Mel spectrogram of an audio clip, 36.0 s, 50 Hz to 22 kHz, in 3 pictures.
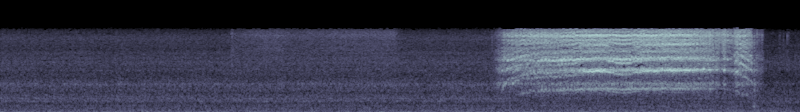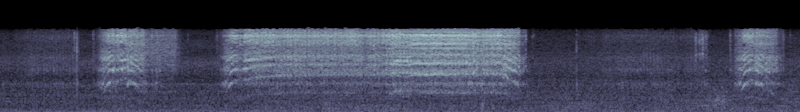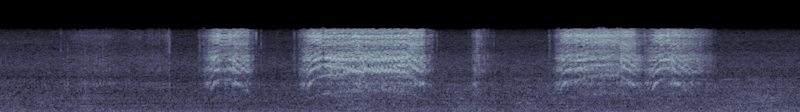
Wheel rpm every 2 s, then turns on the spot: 0, 0, 0, 20, 210, 120, 30, 50, 190, 170, 10, 30, 10, 30, 120, 40, 100, 10.
20-22 30-32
